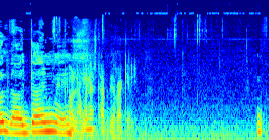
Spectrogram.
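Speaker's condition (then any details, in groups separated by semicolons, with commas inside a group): Cerebral palsy; speaks with difficulty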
